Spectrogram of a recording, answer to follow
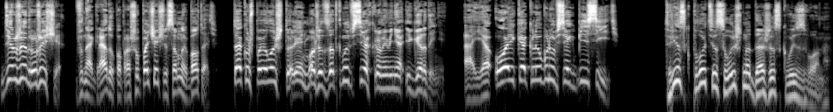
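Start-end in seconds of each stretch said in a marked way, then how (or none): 0.0-9.3 put-on high, playful teenage boy; mischievous teen voice. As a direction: tease like a cheeky teenager.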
